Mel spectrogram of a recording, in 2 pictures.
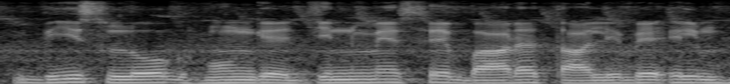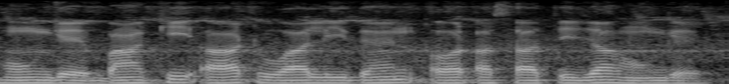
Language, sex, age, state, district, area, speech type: Urdu, male, 18-30, Bihar, Saharsa, urban, read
